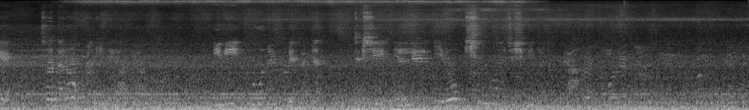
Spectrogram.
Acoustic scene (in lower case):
subway train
